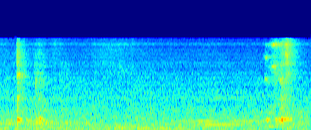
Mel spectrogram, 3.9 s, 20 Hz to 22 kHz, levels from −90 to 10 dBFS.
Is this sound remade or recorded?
remade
